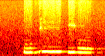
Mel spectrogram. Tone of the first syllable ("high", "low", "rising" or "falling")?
low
